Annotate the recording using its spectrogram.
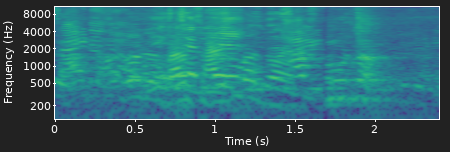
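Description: Several voices talking and calling over one another in a jostling crowd, with no single speaker standing out.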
